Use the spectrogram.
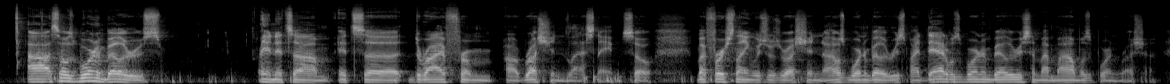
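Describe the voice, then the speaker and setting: Speaking at a fairly quick pace with an American accent, a man has a fairly low pitch, a bright, sharp tone and ordinary pitch variation. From Chicago, US Midwest. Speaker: business owner, former plumber. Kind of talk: podcast interview. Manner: casual, uses fillers.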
